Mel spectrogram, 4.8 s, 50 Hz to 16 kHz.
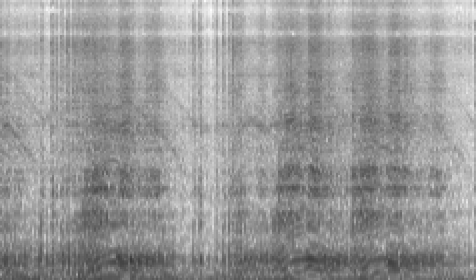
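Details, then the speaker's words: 2018 Honda Pioneer 1000-5 after fitting Hess Motorsports aluminum motor mount replacing driver's side mount with missing bolts: engine revs climb and fall smoothly, no banging or clunking, motor no longer jumps when revved; normal revving. "Now that was a fix. Before, I could do that and the whole motor would jump up as I revved it."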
